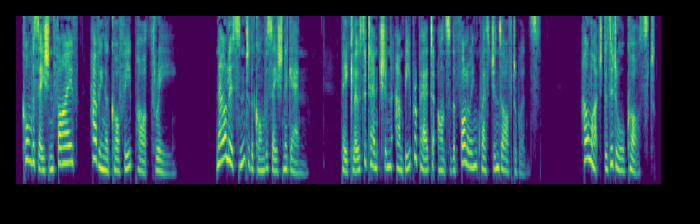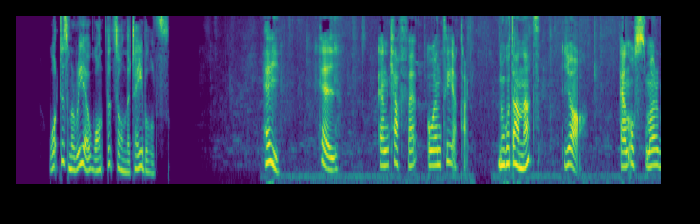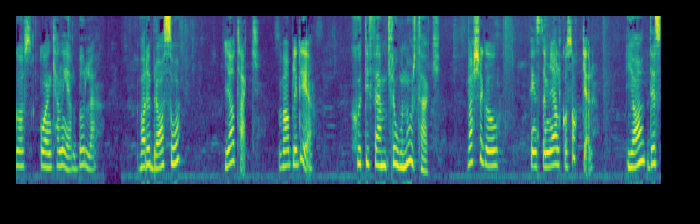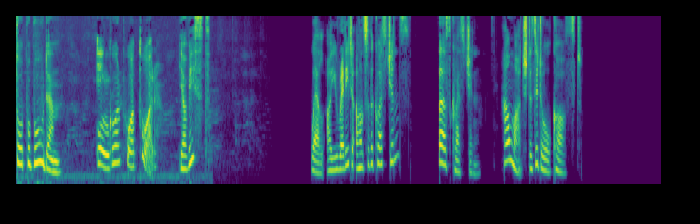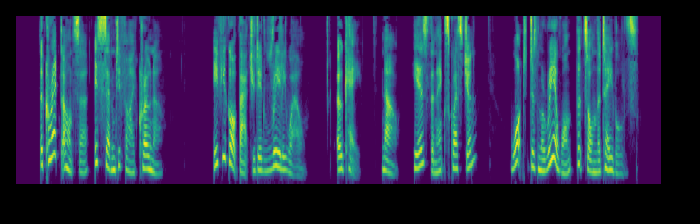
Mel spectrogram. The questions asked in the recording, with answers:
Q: What does Maria want that's on the tables?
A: Yes, it's milk and sugar.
